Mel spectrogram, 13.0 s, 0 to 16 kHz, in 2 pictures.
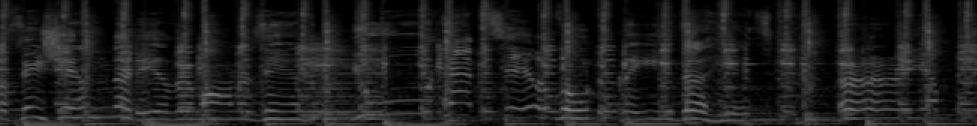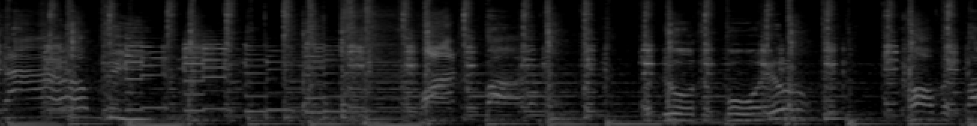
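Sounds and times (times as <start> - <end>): acoustic ska band playing: 0.0 - 13.0
upright bass line: 0.0 - 13.0.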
